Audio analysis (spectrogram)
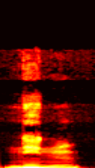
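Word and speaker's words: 您: है उसके लिए जो चाइनीज़ है वो है निन। टीचर को हमने प्रोनाउंस किया लाओ शेर, लाओ शेर।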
